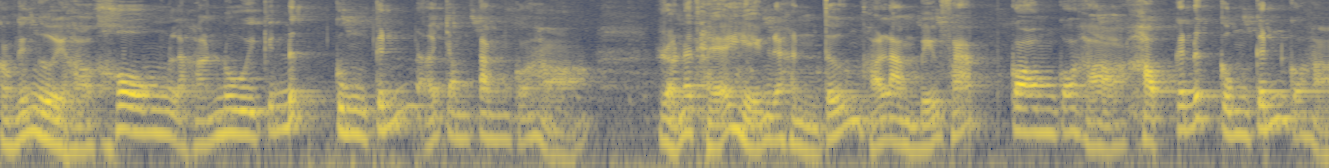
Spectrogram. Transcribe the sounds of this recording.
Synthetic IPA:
kɔ˨˩nkaː˨˦jŋɨ˨˩əjɦɔ̰˧˨xo˧nlaː˨˩ɦɔ̰˧˨nu˧əjkaː˨˦jɗɨ˦˥kːʊ˧ŋ͡mkï˨˦ŋ̟ʔəː˧˩t͡ɕɔ˧wŋ͡mt̪ə˧mku˧˩əɦɔ̰˧˨ | zo˨˩jnɔ˨˦t̪ʰe˧˩ɦḭ˧˨ənzaː˧hï˨˩ŋ̟t̪ɨ˨˦əŋhɔ̰˧˨laː˨˩mɓḭ˧˩əwfaː˦˥p̚kɔ˧nku˧˩əɦɔ̰˧˨ha˨˩wk͡p̚kaː˨˦jɗɨ˦˥kːʊ˧ŋ͡mkï˨˦ŋku˧˩əɦɔ̰˧˨

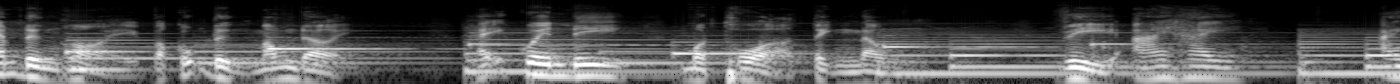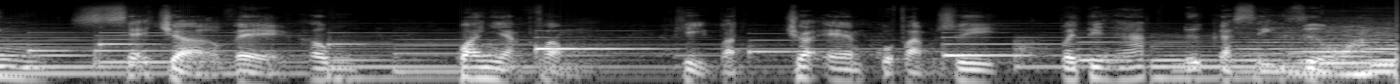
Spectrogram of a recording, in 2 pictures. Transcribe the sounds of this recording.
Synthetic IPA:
ʔɛ˧mɗɨ˨˩ŋhɔ˧˩jvaː˨˩kʊ̰˧˥ŋ͡mɗɨ˨˩ŋma˧wŋ͡mɗəː˨˩j | ha̰˧˥jkwe˧nɗi˧mo˨˩t̚t̪ʰu˧˩ət̪ï˨˩ŋ̟nə̰˨˩wŋ͡m | vi˨˩ʔaː˧jɦa˧j | ʔa˧jŋ̟sɛ̰˧˥t͡ɕəː˧˩ve˨˩xə˧wŋ͡mkwaː˧ɲa̰ː˨˩mfə˧˩mki˧˩və˨˩t̚t͡ɕɔ˧ʔɛ˧mku˧˩əfa̰ː˧˨mzwi˧vəː˨˦jt̪i˧əŋhaː˦˥t̚ɗɨ̰˧˥kaː˧˩sḭ˧˥zɨ˨˩əŋhwaː˨˦

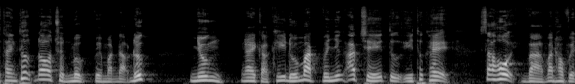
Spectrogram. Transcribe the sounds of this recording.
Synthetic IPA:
t̪ʰa˨˩ŋ̟t̪ɨ˦˥k̚ɗɔ˧t͡ɕwə˧˩nmɨ˨˩k̚ve˨˩ma˨˩t̚ɗa̰ː˧˨wɗɨ˦˥k̚ | ɲɨ˧ŋŋa˨˩jkaː˧˩xi˧ɗo˨˦jma˨˩t̚vəː˨˦jɲɨ̰˧˥ŋʔaː˦˥p̚t͡ɕe˨˦t̪ɨ̰˧˨˩ʔi˨˦t̪ʰɨ˦˥k̚hḛ˧˨ | sa̰ː˧˥ɦo̰˧˨jvaː˨˩va˧nɦk͡p̚vḭ˨

